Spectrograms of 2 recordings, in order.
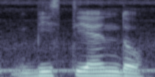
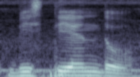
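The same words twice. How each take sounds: The two takes are said the same way.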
